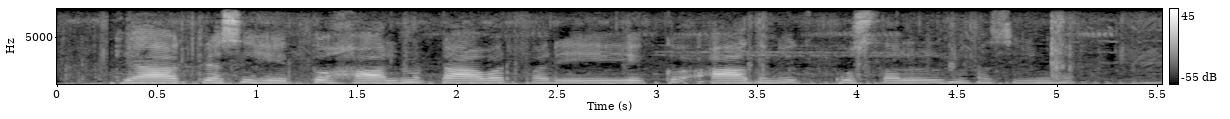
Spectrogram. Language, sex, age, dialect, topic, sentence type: Hindi, female, 18-24, Kanauji Braj Bhasha, agriculture, statement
